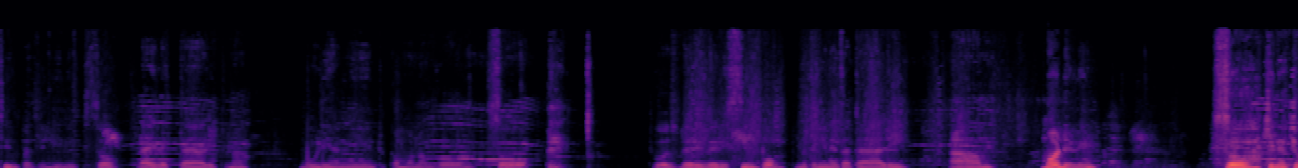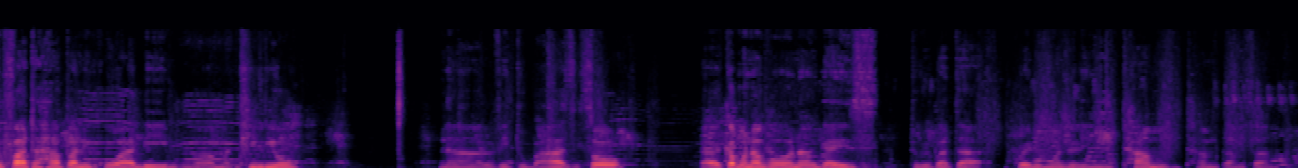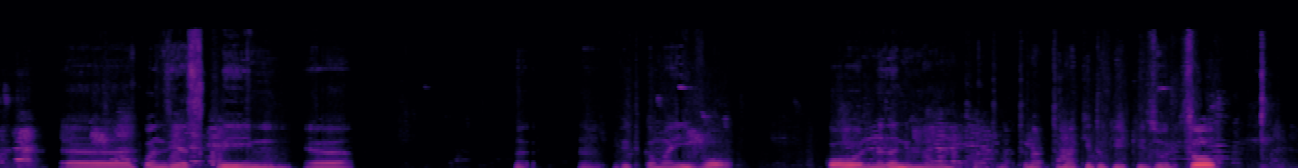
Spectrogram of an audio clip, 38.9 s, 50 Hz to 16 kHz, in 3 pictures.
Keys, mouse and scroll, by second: 0.6-3.7 middle drag, 4.3 scroll down 2, 4.7-5.4 middle drag, 5.4-5.9 scroll down 3, 6.2-7.5 middle drag, 7.5 scroll down 4, 7.9-11.0 middle drag, 11.0 scroll down 4, 11.6-14.5 middle drag, 15.8-16.3 scroll down 3, 16.5-19.6 middle drag, 22.1 click, 22.7-25.7 middle drag, 27.7-28.8 middle drag, 28.8-29.9 scroll up 9, 30.1-33.1 middle drag, 36.2 scroll down 1, 36.6-37.7 middle drag, 37.7-38.1 scroll down 5, 38.5-38.9 middle drag.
